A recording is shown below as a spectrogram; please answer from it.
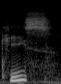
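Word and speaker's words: Kies: I think in English we just call it gravel, in German it's called Kiez, K-I-E-S.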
